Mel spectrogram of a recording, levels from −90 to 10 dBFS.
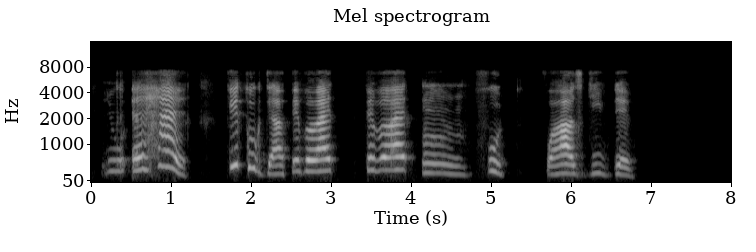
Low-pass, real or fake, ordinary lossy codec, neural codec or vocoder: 7.2 kHz; fake; AAC, 64 kbps; codec, 16 kHz, 4 kbps, FunCodec, trained on Chinese and English, 50 frames a second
